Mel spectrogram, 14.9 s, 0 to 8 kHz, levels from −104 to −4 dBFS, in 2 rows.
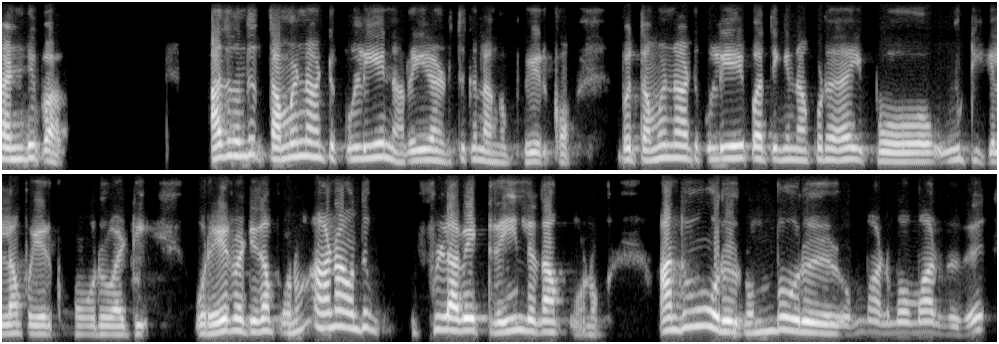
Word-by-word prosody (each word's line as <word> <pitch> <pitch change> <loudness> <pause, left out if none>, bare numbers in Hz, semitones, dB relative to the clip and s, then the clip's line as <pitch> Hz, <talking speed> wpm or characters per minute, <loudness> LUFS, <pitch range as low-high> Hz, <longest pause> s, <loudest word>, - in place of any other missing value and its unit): கண்டிப்பா. 205 +2 +2 1.2
அது 230 - +4
வந்து 260 +2 +1 0.2
தமிழ்நாட்டுக்குள்ளேயே 220 -1 +1
நெறைய 180 +3 0
எடத்துக்கு 195 +5 -8
நாங்க 155 -3 -6
போயிருக்கோம். 160 0 -5 0.3
இப்ப 195 -4 0
தமிழ்நாட்டுக்குள்ளேயே 215 0 +1
பார்த்தீங்கன்னா 195 -2 -1
கூட, 200 -1 -2 0.3
இப்போ 170 - -4 0.5
ஊட்டிக்கெல்லாம் 165 -3 -4
போயிருக்கோம் 150 -1 -5
ஒரு 150 0 -5
வாட்டி. 145 +1 -3 0.4
ஒரே 165 +3 +4
ஒரு 210 - -4
வாட்டி 190 -2 +2
தான் 210 -1 -1
போனோம். 175 +3 -5
ஆனா 275 +2 +5
வந்து 260 +2 -3 0.4
ஃபுல்லாவே 220 -2 +6
ட்ரெயின்ல 200 +4 +1
தான் 185 0 0
போனோம். - - -13 0.5
அதுவும் 270 +7 +1
ஒரு 195 -4 +6 0.2
ரொம்ப 195 +5 -5
ஒரு 190 -2 +6 0.3
ரொம்ப 190 +6 -15
அனுபவமா 180 +2 -5
இருந்தது. 150 - -7
195 Hz, 140 wpm, -20 LUFS, 170-215 Hz, 1.2 s, ஃபுல்லாவே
